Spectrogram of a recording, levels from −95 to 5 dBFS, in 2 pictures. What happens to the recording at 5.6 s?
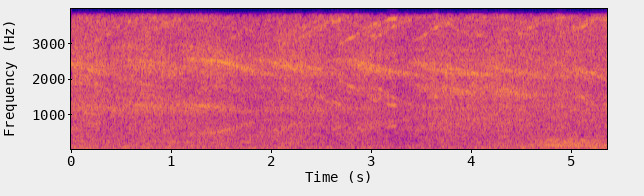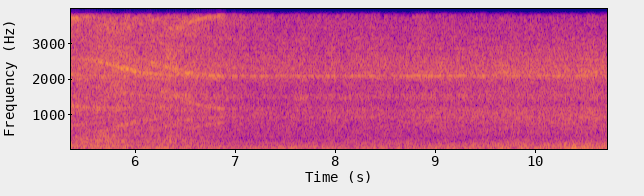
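At 5.6 s you're hearing aliasing, and it's there for the whole clip, not just that moment. The sound seems to have been dropped to an 8 kHz rate without filtering first, so anything above 4 kHz folded back down as gritty, metallic tones sitting not far below the real content.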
